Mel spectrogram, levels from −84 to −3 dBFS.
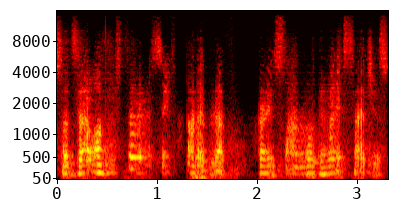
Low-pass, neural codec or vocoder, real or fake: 14.4 kHz; codec, 44.1 kHz, 0.9 kbps, DAC; fake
